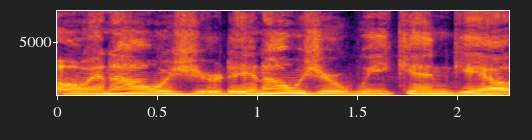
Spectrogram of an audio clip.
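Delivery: mock, high, overly sweet, condescending tone. Speaker imitates privileged people talking to service workers, in a mock-patronizing overly nice tone. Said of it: "this very patronizing tone".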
